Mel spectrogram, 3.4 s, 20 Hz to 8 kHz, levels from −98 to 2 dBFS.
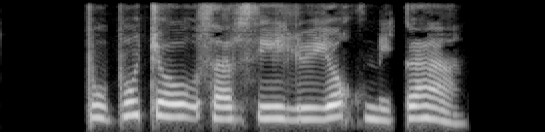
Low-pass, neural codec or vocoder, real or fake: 7.2 kHz; codec, 16 kHz in and 24 kHz out, 1.1 kbps, FireRedTTS-2 codec; fake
